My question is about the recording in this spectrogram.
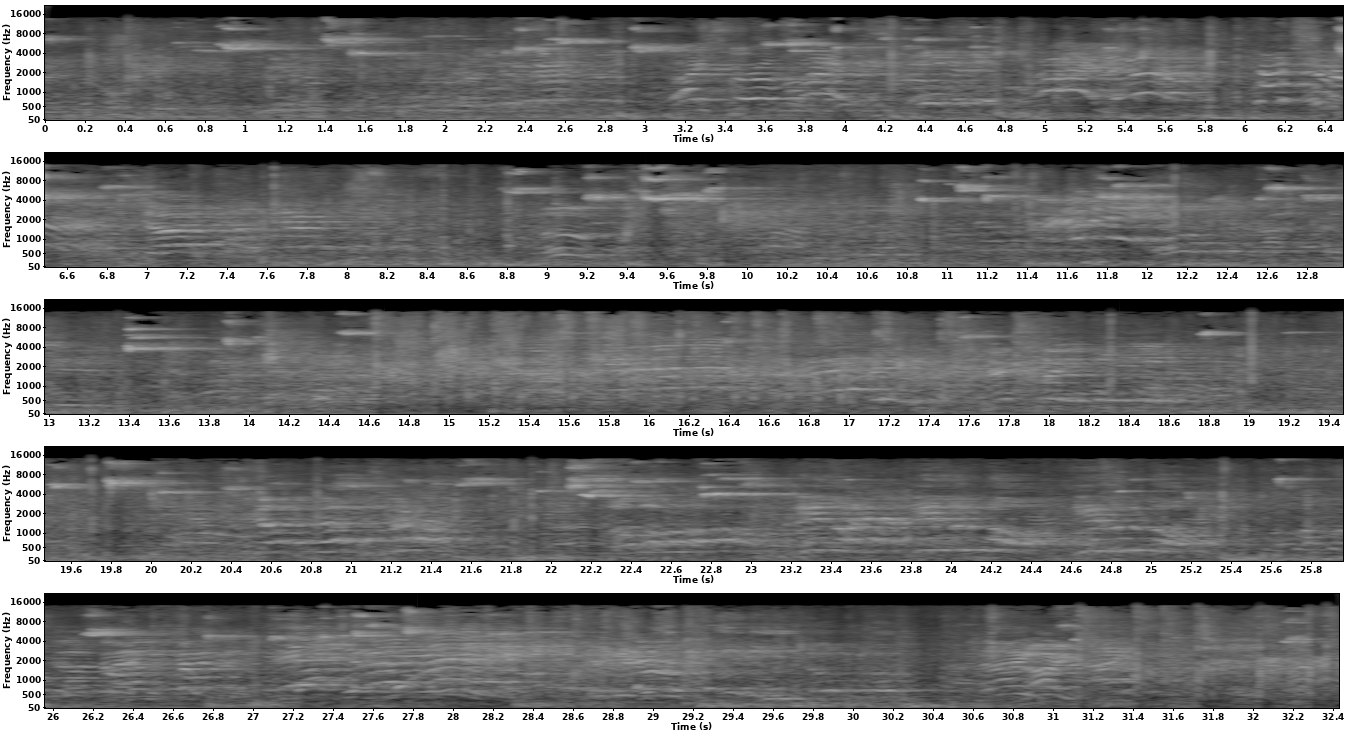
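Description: Basketball game on a gym's hardwood floor: the ball bouncing repeatedly as players dribble and run, with players and onlookers calling out throughout, in a large hall.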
